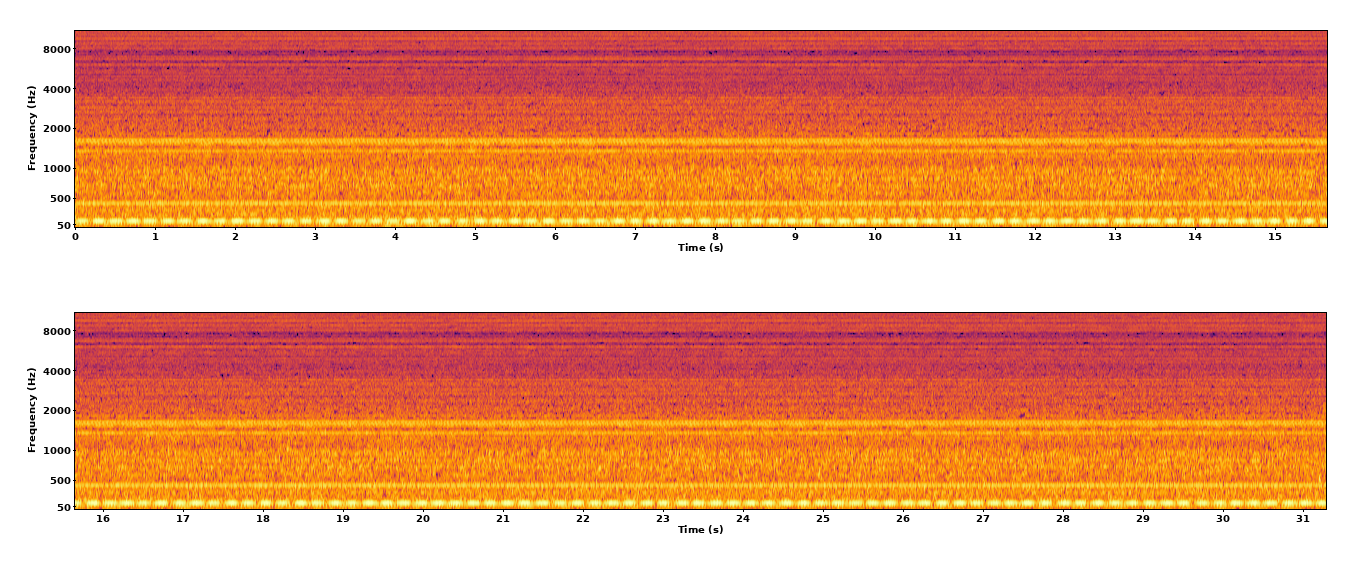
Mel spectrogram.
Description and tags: A recording of an air conditioner at night.
air, ambiance, ambience, city, conditioner, field-recording, night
